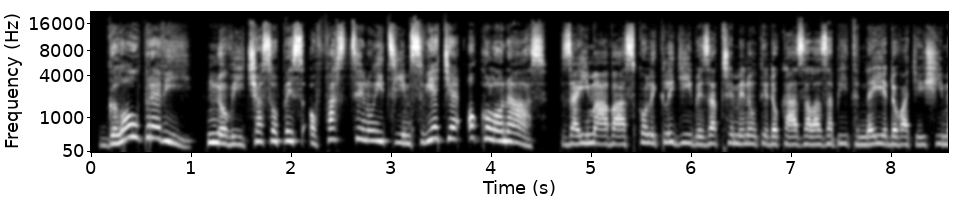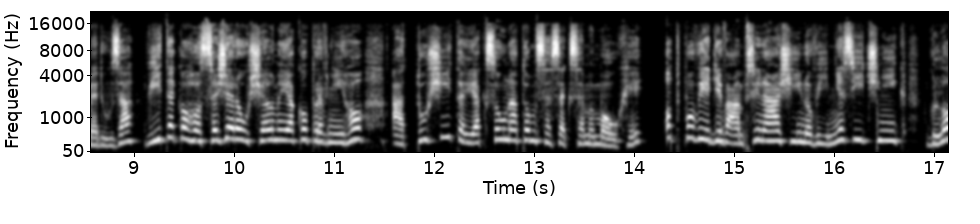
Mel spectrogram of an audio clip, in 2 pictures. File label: female czech voice over sales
